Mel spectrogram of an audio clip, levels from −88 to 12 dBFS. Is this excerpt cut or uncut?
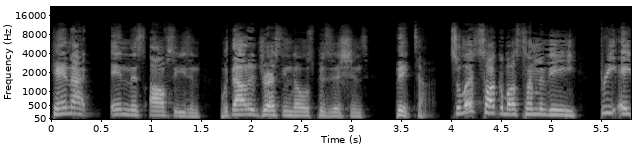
cut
